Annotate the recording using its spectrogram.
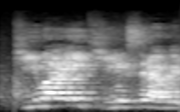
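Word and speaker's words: dy/dx: 지금 뭐 유리수처럼 살짝 보이지만 뭐 dx분의 dy라고 뭐 생각을 많이 하겠지만 그렇게 읽는 거는 아니고 약간 나중에는 뭐 약간 유리수 약간 개념처럼 뭔가 약분되고 그런 건 없지 않아 있는데 읽을 때는 어떻게 읽어야 하냐면 dy dx라고 읽어줘야 돼요.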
